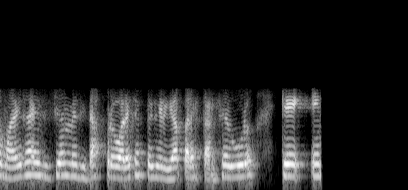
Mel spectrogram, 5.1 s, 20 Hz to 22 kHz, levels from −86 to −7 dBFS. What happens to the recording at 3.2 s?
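At 3.2 s you're hearing the same G.729 codec damage that runs through the whole clip. The speech is rebuilt from a vocal tract filter, a pitch estimate and a handful of pulses per frame, so it comes out intelligible but a bit rough and synthetic, the kind of texture that fits a low-rate 8 kbit/s VoIP link. The band sits at roughly 150 Hz to 3.6 kHz, with nothing above 3.7 kHz.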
